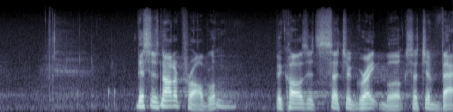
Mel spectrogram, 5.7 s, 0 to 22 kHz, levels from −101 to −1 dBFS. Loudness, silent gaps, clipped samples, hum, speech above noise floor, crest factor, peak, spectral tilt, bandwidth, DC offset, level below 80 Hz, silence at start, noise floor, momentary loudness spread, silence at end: -24 LUFS; none; under 0.1%; none; 34 dB; 20 dB; -4 dBFS; -5 dB/octave; 15.5 kHz; under 0.1%; -64 dBFS; 0.65 s; -57 dBFS; 13 LU; 0 s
